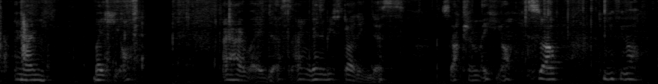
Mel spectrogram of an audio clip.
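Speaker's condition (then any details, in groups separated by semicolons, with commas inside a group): Cerebral palsy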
